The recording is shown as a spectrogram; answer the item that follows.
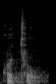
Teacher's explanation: for the stative, it doesn't matter whether it's a single syllable or more than a single syllable. The tone on all the syllables are low. So for the stative form of this same verb, the tone on both syllables are low.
